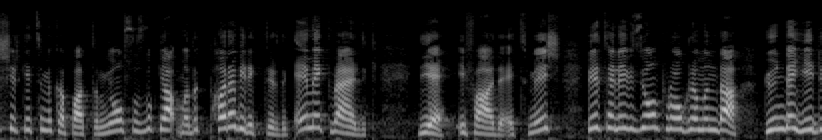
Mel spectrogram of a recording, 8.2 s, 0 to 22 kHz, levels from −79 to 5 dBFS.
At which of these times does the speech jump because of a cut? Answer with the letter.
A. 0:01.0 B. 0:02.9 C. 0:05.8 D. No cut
B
